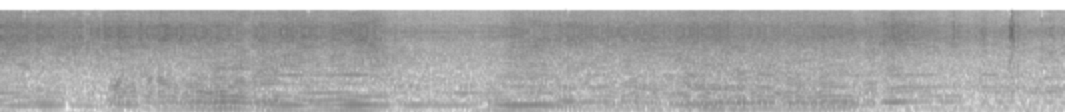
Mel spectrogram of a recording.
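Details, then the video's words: Continuous busy drone of many honey bees around their colony under a garden shed, several wingbeat hums overlapping and wavering in pitch, a dense swarm-like buzz throughout. "Bees abuzzing Honey Bee"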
